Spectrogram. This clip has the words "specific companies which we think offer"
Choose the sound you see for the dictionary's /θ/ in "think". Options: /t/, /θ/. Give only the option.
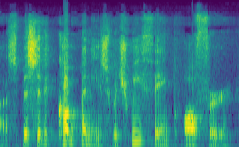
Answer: /θ/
